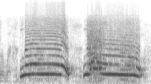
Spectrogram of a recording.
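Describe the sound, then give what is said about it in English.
A man screams "No!" twice, each cry long, drawn-out and loud, with a brief pause between the two shouts. “And he immediately starts screaming and he says, no.”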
